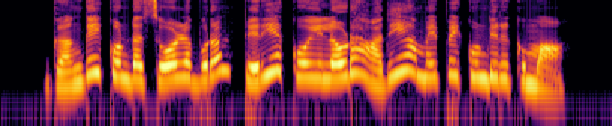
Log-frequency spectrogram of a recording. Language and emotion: Tamil, surprised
